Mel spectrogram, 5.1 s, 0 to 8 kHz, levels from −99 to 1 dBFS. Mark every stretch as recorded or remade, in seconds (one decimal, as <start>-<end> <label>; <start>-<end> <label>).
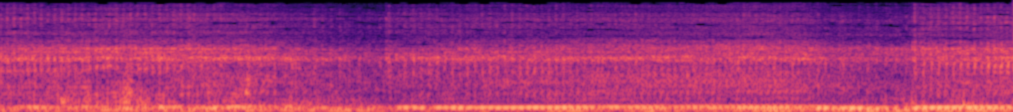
0.0-5.1 recorded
